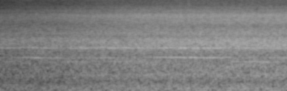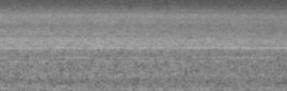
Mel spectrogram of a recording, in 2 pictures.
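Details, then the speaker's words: Loud steady rushing air with a faint whistle at a ceiling return air vent of a ducted AC unit that is struggling; a dust-clogged return air filter is restricting airflow, recorded before cleaning. "And you can hear just how noisy that is. We're going to compare the same noise at the end once it's cleaned."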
